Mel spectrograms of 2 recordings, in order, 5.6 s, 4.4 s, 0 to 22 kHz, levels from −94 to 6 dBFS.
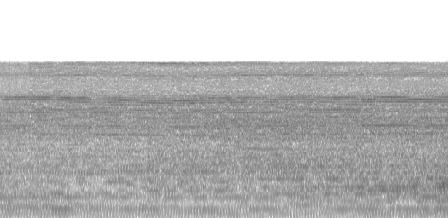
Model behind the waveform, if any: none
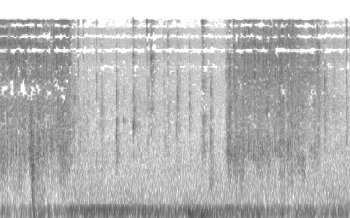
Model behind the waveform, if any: vocoder, Vocos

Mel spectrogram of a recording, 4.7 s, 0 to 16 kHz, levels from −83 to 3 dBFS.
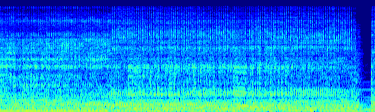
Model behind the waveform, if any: none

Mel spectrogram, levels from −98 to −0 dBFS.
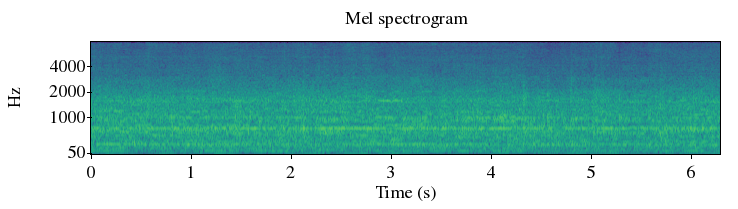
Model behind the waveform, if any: codec, SNAC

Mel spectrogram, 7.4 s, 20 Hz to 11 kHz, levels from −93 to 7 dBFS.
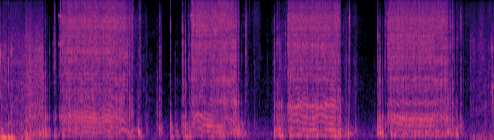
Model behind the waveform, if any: none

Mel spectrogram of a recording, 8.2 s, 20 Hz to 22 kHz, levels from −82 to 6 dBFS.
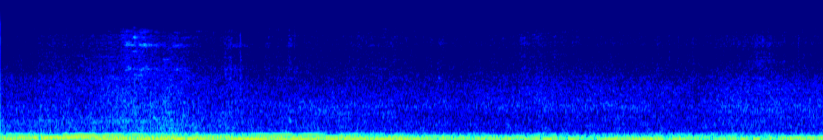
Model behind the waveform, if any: vocoder, BigVGAN v2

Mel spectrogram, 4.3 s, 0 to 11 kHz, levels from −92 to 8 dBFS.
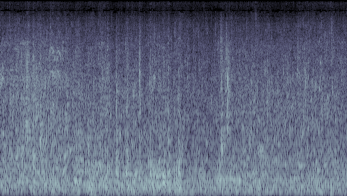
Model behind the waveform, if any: none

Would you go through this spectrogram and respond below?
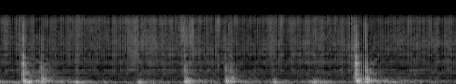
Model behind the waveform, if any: vocoder, BigVGAN v2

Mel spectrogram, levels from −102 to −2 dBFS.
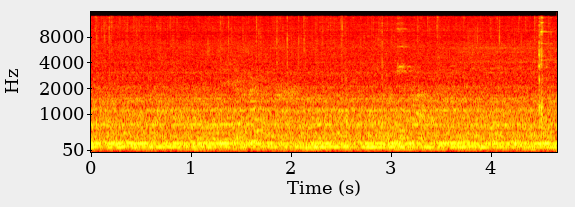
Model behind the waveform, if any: vocoder, BigVGAN v2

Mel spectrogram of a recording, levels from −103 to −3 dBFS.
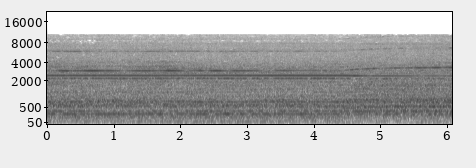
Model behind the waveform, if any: none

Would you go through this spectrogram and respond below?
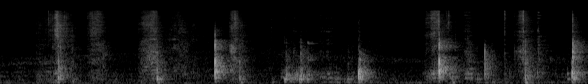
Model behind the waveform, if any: none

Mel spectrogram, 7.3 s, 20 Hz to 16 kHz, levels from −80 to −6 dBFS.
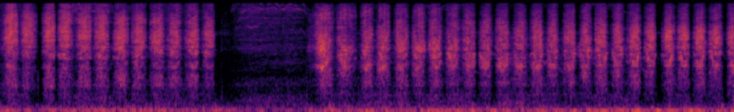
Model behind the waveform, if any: none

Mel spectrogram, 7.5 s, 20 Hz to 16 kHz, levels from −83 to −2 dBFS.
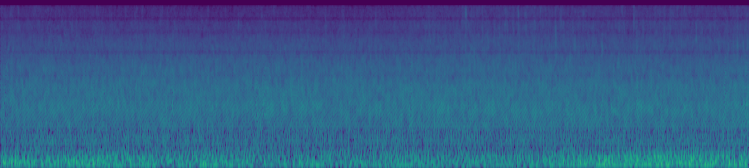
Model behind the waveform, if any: vocoder, Vocos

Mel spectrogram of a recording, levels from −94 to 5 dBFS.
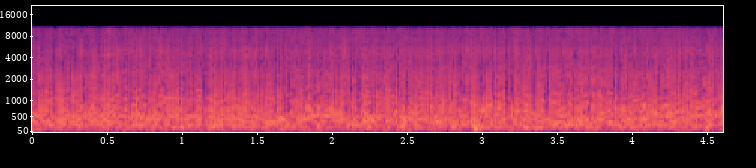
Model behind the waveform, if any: vocoder, BigVGAN v2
